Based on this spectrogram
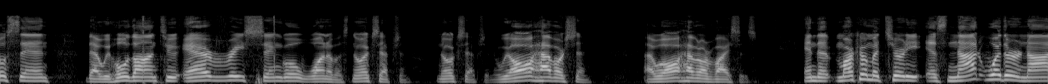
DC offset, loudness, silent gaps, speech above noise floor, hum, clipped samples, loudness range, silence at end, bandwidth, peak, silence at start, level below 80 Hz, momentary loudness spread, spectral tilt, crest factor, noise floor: under 0.1%; -23 LUFS; none; 39 dB; none; under 0.1%; 3 LU; 0 s; 10.5 kHz; -6 dBFS; 0 s; -66 dBFS; 12 LU; -5 dB/octave; 18 dB; -62 dBFS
